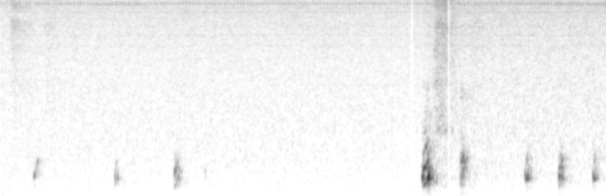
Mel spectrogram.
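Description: A sleeping Shar Pei gives short, muffled whimpers and yips, spaced irregularly, then a quicker run of them.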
